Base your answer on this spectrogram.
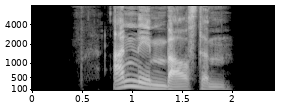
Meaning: strong dative masculine/neuter singular superlative degree of annehmbar
- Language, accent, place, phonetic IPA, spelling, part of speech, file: German, Germany, Berlin, [ˈanneːmbaːɐ̯stəm], annehmbarstem, adjective, De-annehmbarstem.ogg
